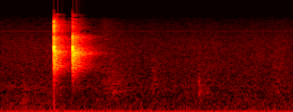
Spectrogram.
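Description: Dog-training clicker pressed once, giving a sharp double click-clack of press and release a little under half a second in. It marks the puppy for looking at the trainer, the signal that a treat is coming.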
